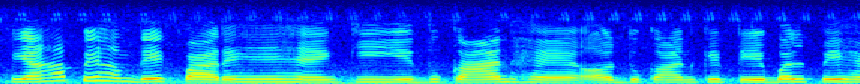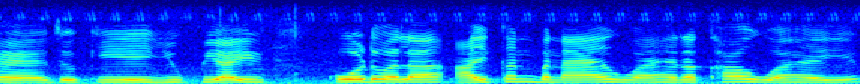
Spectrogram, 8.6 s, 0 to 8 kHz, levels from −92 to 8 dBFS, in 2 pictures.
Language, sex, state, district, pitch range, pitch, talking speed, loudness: Hindi, female, Chhattisgarh, Kabirdham, 235-260 Hz, 245 Hz, 215 wpm, -30 LUFS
